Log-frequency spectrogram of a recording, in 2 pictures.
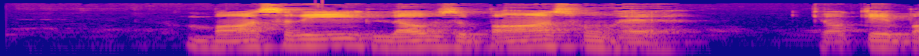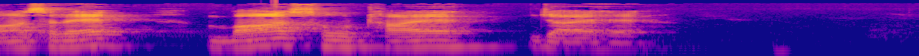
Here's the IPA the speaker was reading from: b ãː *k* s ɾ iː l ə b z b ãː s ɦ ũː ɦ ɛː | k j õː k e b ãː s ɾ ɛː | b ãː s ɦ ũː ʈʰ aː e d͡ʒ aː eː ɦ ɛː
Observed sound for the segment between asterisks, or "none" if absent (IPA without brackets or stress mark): none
